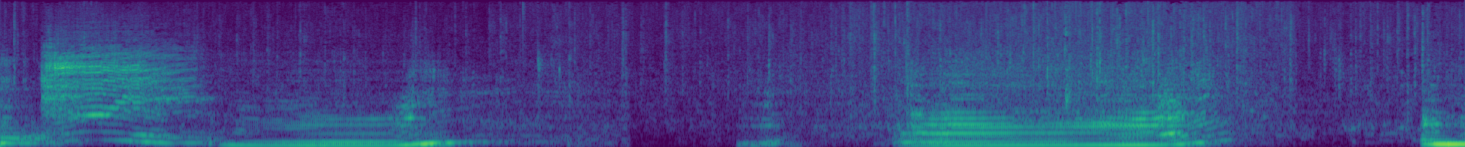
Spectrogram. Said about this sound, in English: Those were southern right whales having a good old chat about, well, something. We're not exactly sure what.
